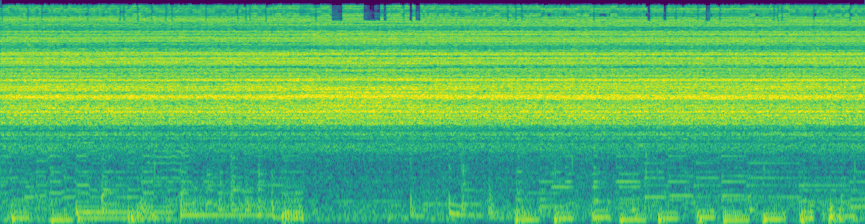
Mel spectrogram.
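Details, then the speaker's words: Volvo truck rear air suspension leveling (height control) valve, engine off: steady hiss of air venting that never stops; the valve keeps dumping air instead of shutting off once level. "That's the old dump well. It's just a little bubbles here. It's not big deal at all to dump that much air. So I just keep dumping."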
